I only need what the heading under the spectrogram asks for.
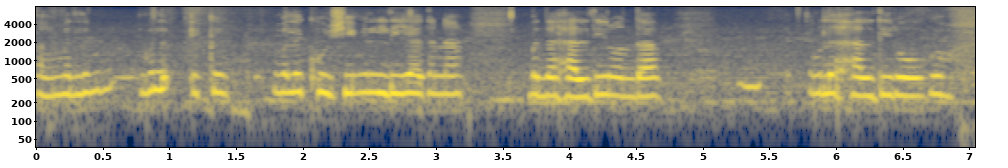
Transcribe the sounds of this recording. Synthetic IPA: mət̪ləbmət̪ləbɪkmət̪ləbkʰʊʃiːmɪld̪iːɛːkənaː | bənd̪ãːɦɛːld̪iːɾõːnd̪aː | mət̪ləbɦɛːld̪iːɾoːɡ

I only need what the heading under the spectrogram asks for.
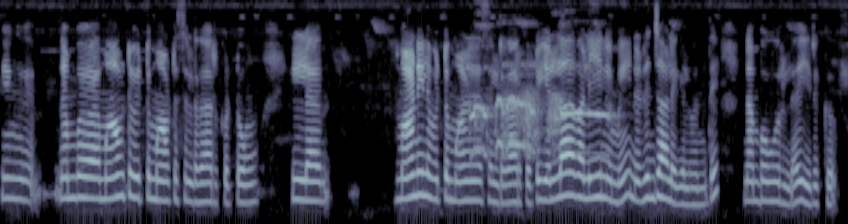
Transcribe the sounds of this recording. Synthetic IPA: ɛŋɡɐnɐmbɐmaːʋɐʈːɯʋɪʈːɯmaːʋɐʈːɯsɛlrɐðãːɪɾɯkːɐʈːʊ̃ | ɪlːɐ | maːnɪlɐʋɪʈːɯmaːnɪlɐsɛlrɐðaːɪɾɯkːɐʈːʊ̃ɛlːaːʋɐɭɪjɪlɯmeːnɪɾɪɲd͡ʒaːɭɐɪɣɐɭʋɐnd̪ɯ | nɐmbɐuːɾɪlɐɪɾɯkːɯ

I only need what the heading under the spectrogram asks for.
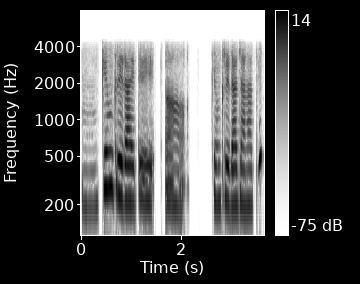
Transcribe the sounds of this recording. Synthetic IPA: kɪmkɾiːɖait̪i | kɪmkɾiːɖad͡ʒaːnat̪i

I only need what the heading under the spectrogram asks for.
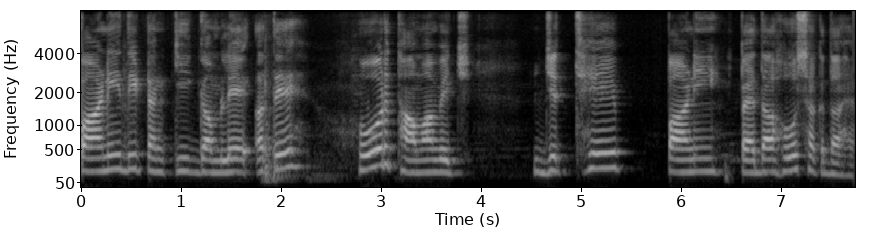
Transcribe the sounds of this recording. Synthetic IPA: paːɽ̃iːd̪iːʈəŋkiːɡəmleːʔət̪eː | hoːɾt̪ʰaːʋãːʋɪt͡ʃ | d͡ʒɪt̪ʰːeː | paːɽ̃iːpɛːd̪aːɦoːsəkd̪aːɦɛː

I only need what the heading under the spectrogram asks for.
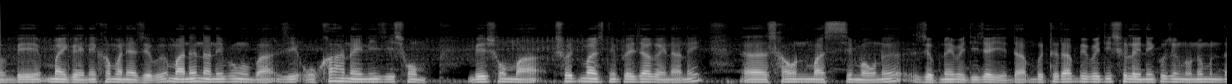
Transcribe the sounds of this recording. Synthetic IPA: bemajɡajnajkʰamanijazɯbɯmanɯnanɯjbɯmuba̰ziʔɔkʰahanajnizisɔm | besɔma̰sɔjt̬̚mas̬nipɾajzaɡajna̰nɯj | sawnmasːimawnɯzɯpnajbajdizajɯdabɯtʰɯɾabebajdisɯlajnɯjkʰɯwzɯŋnunɯmɯnda

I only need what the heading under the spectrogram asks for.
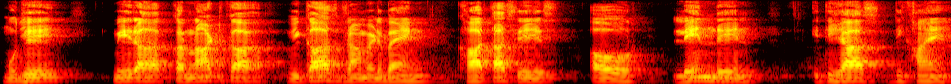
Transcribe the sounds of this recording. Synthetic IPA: mʊd͡ʒʱe | meːɾakɐɾnaːʈəkaʋɪkaːsɡɾaːmɪɽ̃bɛ̃ːŋkʰːaːt̪aseːs | ɔːɾ | leːnd̪eːn | ɪt̪ɪɦaːsd̪ɪkʰaːẽː

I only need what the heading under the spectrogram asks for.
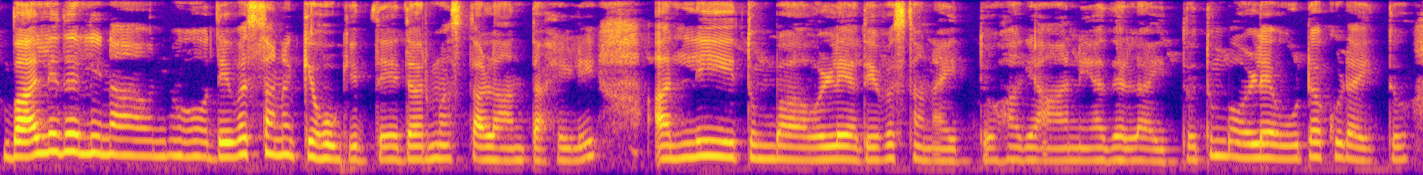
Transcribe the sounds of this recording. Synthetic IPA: baːljɐd̪ɐlːinaːnud̪ɛːʋɐst̪ʰaːnɐkːe̞ɦo̞ːɡid̪ːe̞d̪ʱɐɾmɐst̪ʰɐɭɐːnt̪ɐhe̞ːɭiɐlːit̪umbɐɔɭːɛjɐd̪ɛːʋɐst̪ʰaːnɐaːjit̪ːuɦaːɡe̞aːnɛjɐd̪ɛlːaːjit̪ːut̪umbɐɔɭːɛjɐuːʈɐkuːɽɐːjit̪ːu

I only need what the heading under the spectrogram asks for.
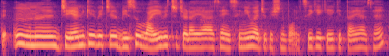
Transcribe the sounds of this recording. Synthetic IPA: t̪eːʔʊːnd͡ʒeːnkeʋɪt͡ʃbiːsɔːʋaːiːʋɪt͡ʃd͡ʒeːɽaːaːəsɛ̃ɪsnjuːɛːd͡ʒukeːʃənpɔ̰ːlɪsiːkikeːkɪt̪aːjaːəsɛ̃ː

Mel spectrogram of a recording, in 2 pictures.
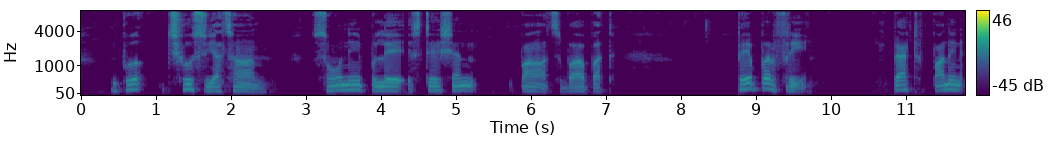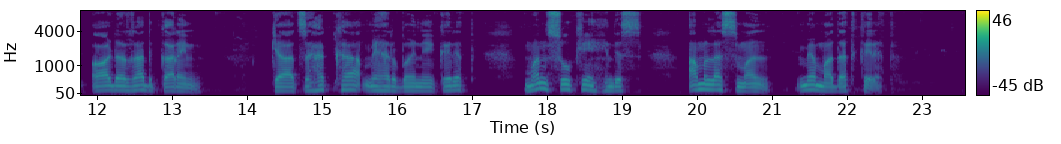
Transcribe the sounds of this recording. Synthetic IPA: bɨ | t͡ʃʰusjɐt͡sʰaːn | soːnipɨleːsʈeːʃɐn | pãːt͡sbaːpɐt̪ʰ | peːpɐɾfɾḭː | pʲeʈʰpɐninaːɖɐɾːɐd̪kɐɾɐn | kjaːt͡sɨɦɐkʰːameɦɾbəːnikəɾet̪ | mɐnsuːkʰiɦĩnd̪is | ɐmlɐsmɐn | memɐd̪ɐt̪kəɾʲʔḛt̪ʰ

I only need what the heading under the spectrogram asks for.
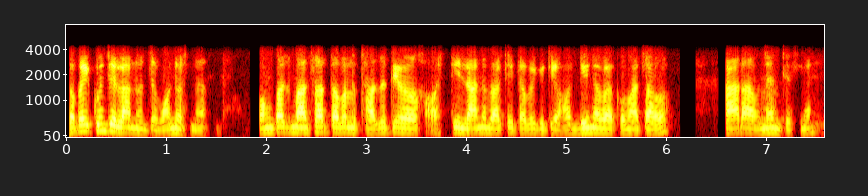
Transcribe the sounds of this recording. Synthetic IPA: t̪ʌpaĩkunt͡sʰʌlanuɦunt͡sʰʌbʱʌnːosnʌ | pʌŋkʌd͡zmat͡sʰʌt̪ʌpaĩlat̪ʰat͡sʰʌt̪joʌ̰st̪ilanubak̚t͡sʰʌjt̪ʌpaĩkot̪joɦʌɖinʌbakomat͡saɦo | kaɽaɦuneʌnt̪esma

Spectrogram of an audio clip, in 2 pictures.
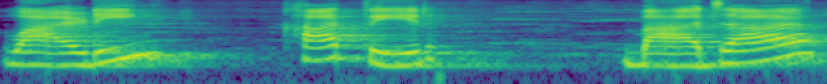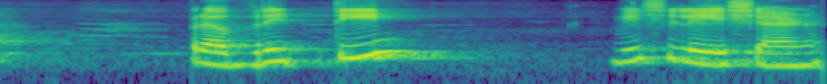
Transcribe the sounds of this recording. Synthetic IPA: ʋaɽi | kʰat̪iːɾ | bad͡zaɾ | pɾəʋɾit̪ːi | ʋiɕleɕəɳ

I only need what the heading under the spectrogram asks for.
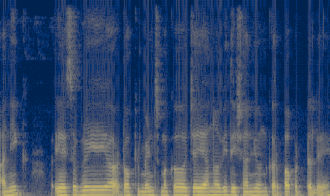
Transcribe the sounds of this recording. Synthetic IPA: a̰nik | jesəɡɭeɖɔkjumeɳʈsm̤əkəd͡ʑajanəʋiːd̪eɕanːiunkə̰ɾpapəɽʈəle

